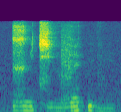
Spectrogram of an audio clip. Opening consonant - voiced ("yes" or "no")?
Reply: yes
